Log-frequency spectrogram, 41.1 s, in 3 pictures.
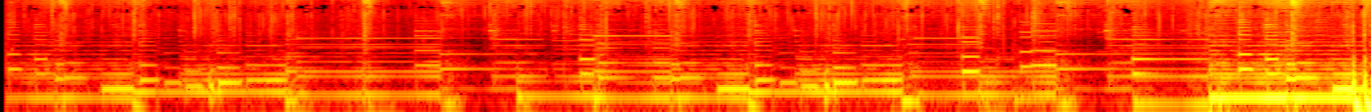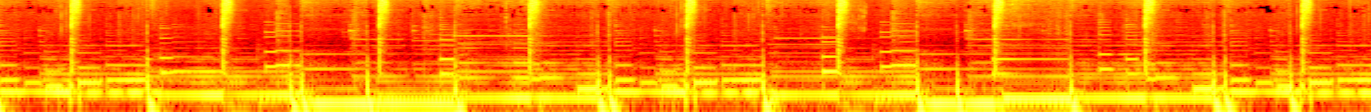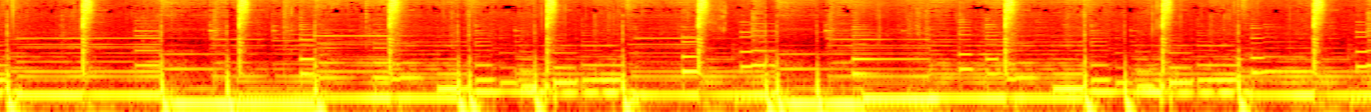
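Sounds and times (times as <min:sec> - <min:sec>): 
dusty instrumental groove: 0:00.0 - 0:41.1.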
